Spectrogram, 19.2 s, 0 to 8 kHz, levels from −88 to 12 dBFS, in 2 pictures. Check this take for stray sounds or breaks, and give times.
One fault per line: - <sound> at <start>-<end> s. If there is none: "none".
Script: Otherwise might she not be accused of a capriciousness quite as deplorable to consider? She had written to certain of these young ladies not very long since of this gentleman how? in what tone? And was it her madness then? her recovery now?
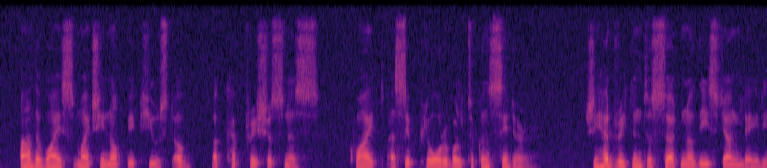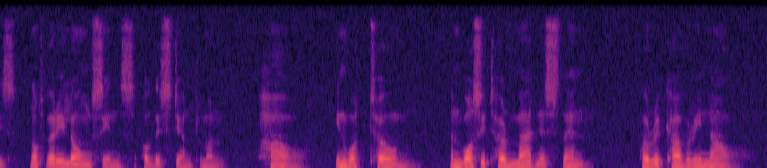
none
